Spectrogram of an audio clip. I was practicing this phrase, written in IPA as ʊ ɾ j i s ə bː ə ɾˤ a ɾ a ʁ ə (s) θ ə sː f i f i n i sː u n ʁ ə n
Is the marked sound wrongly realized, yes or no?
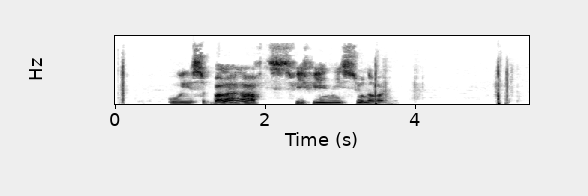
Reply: yes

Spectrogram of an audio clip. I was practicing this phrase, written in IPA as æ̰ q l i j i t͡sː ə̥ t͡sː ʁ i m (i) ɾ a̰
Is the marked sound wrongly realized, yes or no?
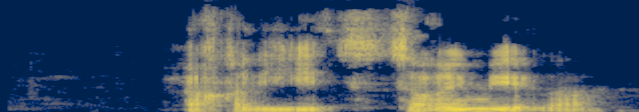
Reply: no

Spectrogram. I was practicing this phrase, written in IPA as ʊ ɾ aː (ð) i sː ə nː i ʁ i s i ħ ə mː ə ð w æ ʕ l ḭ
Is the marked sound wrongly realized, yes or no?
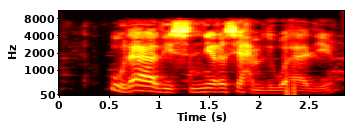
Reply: no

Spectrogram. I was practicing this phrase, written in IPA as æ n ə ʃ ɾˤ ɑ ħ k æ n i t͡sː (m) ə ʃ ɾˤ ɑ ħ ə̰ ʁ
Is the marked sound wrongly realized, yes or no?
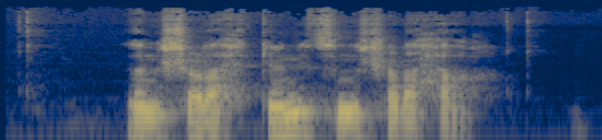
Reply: yes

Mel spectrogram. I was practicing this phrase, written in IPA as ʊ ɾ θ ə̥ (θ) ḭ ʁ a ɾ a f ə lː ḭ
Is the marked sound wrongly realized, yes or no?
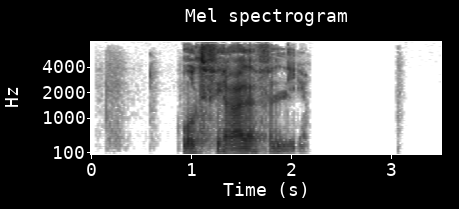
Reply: yes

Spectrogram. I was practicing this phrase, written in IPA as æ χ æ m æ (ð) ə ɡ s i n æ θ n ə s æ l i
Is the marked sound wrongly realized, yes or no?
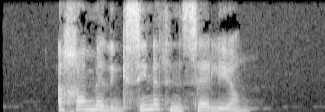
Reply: no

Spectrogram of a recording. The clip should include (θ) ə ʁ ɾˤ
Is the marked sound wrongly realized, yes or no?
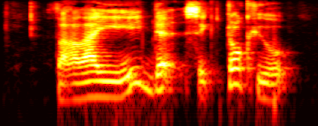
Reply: no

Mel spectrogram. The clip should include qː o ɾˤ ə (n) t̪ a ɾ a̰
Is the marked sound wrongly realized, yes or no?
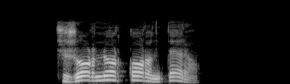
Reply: no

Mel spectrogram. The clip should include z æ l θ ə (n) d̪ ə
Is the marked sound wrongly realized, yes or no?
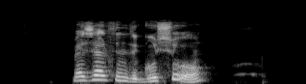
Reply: no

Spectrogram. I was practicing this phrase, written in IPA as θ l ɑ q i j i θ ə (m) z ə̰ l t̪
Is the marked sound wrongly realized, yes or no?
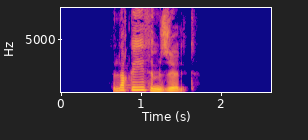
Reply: no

